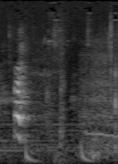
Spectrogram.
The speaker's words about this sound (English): If you hear the dog in the background, I apologize. She's fine. she wants to be part of the podcast.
